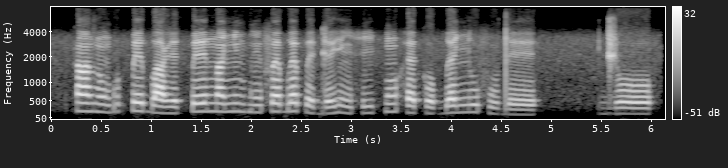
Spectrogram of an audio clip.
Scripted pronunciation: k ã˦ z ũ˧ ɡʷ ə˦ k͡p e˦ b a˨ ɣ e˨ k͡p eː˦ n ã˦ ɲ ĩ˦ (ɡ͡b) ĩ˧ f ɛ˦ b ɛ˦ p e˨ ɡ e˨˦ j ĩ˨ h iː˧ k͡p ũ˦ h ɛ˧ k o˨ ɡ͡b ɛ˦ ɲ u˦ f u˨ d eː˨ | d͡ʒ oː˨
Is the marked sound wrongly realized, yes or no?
no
